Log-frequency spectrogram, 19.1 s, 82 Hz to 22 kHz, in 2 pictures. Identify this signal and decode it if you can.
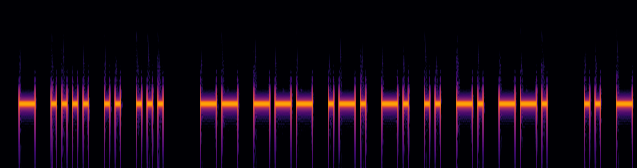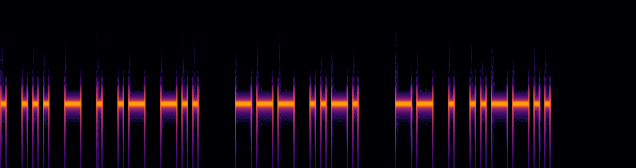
Morse code, heard as a keyed tone, about 15 wpm, 700 Hz. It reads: THIS MORNING INSTEAD OF ME?
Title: Sentences from Top 1000 Words - Review Part 4 - 15wpm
